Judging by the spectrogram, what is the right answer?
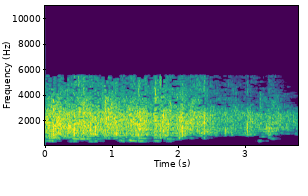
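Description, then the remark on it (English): An audience claps their hands for the Lord in steady, dense applause that fills the room, holding strong throughout and easing off slightly toward the end, with no voices standing out. “Let's clap our hands for the Lord tonight.”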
